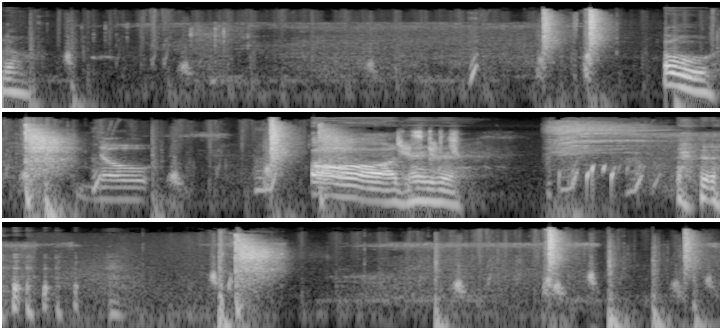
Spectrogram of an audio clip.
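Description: Playful cartoon game sound effects pop and thud.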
